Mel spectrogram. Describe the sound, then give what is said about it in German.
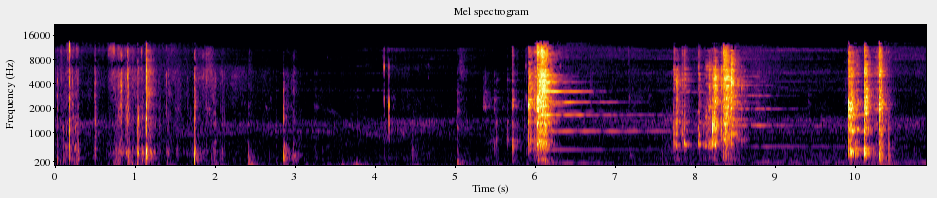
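Lid placed on a cooking pot holding a braising roast with bay leaves: a few metallic clatters of pots and cutlery, one louder clank ringing briefly, among softer kitchen knocks. “Und dann den Deckel drauf.”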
